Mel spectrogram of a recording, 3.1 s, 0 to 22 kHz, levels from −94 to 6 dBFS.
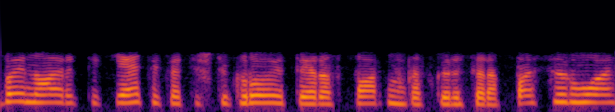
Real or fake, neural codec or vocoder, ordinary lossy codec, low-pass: fake; codec, 44.1 kHz, 7.8 kbps, Pupu-Codec; Opus, 32 kbps; 3.6 kHz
